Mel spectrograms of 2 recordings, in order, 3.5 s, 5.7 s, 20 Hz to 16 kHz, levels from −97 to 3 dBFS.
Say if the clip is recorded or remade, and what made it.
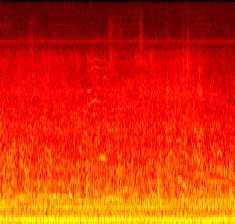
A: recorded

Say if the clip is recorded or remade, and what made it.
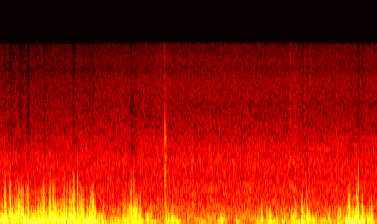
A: recorded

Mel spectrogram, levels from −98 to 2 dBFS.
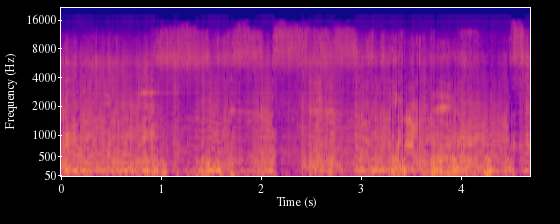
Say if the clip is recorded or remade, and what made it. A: remade, vocoder, BigVGAN v2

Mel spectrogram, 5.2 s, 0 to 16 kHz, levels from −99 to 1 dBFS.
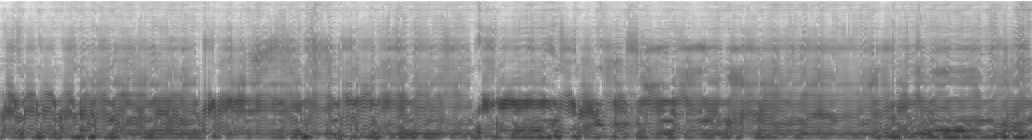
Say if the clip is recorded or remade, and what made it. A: remade, vocoder, BigVGAN v2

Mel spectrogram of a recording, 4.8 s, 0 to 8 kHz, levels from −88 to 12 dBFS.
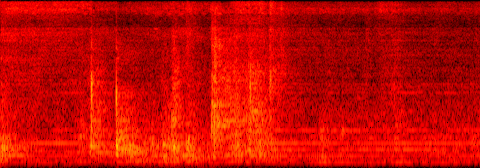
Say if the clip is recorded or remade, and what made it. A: remade, codec, SNAC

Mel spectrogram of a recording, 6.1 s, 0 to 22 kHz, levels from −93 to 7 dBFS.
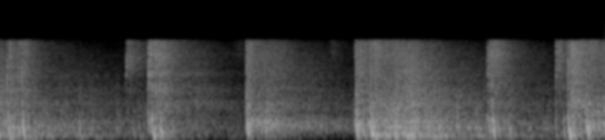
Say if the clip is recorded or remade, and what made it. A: recorded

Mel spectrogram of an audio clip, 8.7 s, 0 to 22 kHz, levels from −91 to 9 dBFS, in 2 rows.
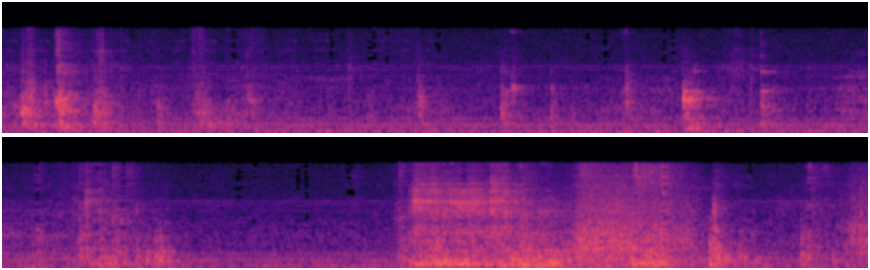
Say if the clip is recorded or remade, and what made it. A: recorded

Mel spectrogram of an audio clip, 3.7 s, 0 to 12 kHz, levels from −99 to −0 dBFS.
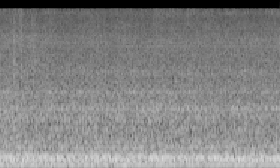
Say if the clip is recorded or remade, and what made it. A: remade, vocoder, Vocos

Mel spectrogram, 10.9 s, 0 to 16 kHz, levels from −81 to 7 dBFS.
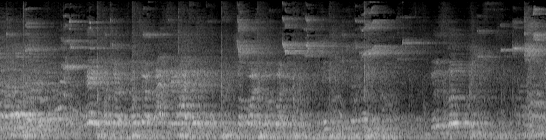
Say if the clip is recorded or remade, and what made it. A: remade, vocoder, Vocos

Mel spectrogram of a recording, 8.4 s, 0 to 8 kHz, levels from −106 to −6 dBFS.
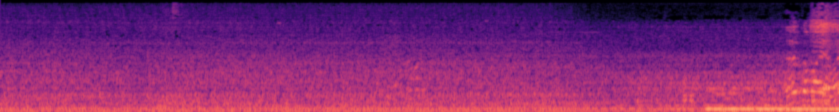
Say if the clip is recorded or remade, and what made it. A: remade, vocoder, BigVGAN v2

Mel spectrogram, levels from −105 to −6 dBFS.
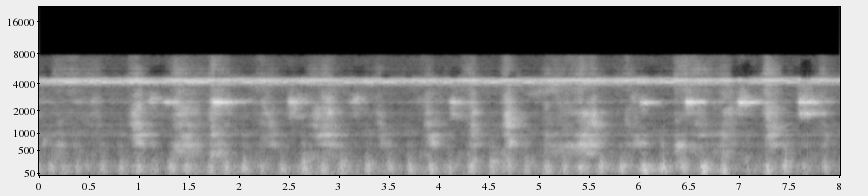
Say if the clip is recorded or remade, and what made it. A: remade, vocoder, WaveNeXt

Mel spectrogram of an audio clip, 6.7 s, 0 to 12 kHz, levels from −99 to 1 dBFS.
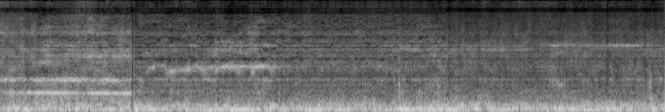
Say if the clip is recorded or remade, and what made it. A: remade, codec, HILCodec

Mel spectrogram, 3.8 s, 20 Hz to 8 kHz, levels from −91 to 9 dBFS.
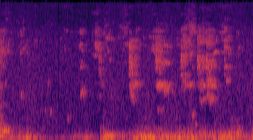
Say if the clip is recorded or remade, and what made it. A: recorded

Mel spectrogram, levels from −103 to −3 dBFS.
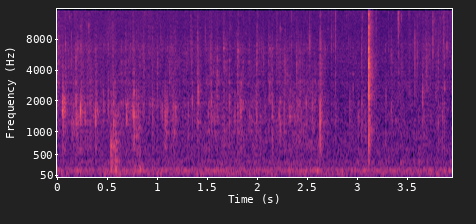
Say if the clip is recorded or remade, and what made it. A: recorded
